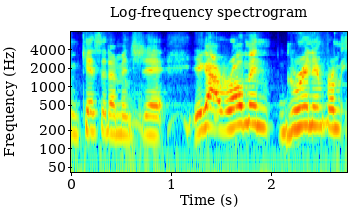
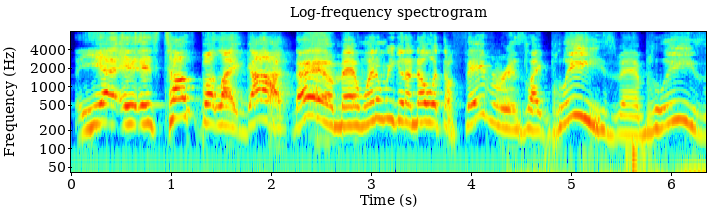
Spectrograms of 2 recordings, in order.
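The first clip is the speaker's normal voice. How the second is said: higher and louder, slowed on god damn; excited outburst; 5 semitones higher, 4 dB louder, slower than usual. Real, not acted. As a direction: burst out, impatient for the answer. Frustrated outburst over the cliffhanger.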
